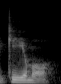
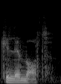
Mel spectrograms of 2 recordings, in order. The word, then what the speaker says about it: Guillemot: or Spain it'll be guimo uh if you're from Central Europe or from the English-speaking Nations it's more like gilimot because you pronounce every single syllable you've been skipper for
